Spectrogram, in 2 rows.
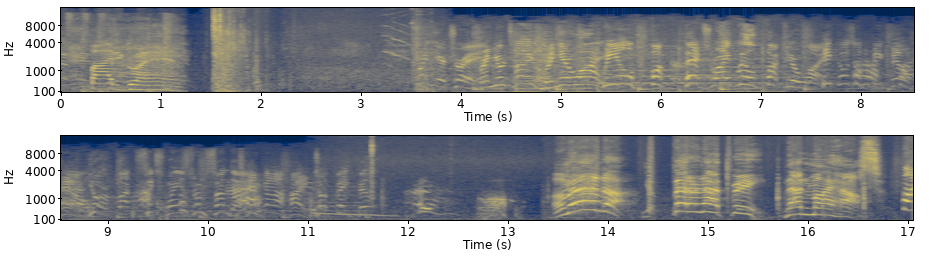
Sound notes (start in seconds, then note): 7.7 sex noises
